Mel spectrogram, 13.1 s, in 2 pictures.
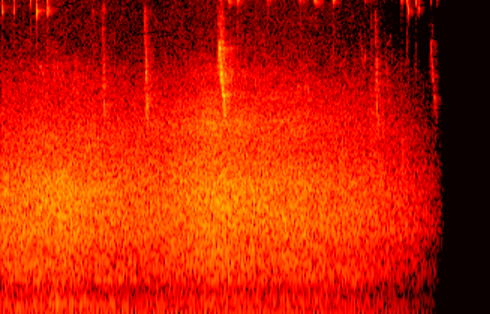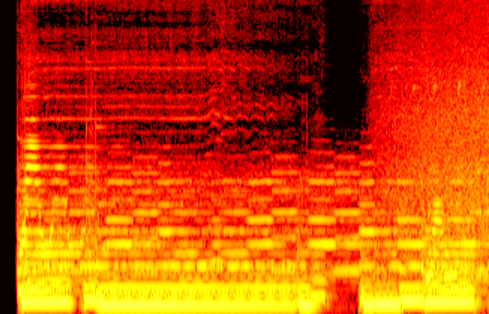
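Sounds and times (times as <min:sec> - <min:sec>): outdoor background noise: 0:00.0 - 0:05.9.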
